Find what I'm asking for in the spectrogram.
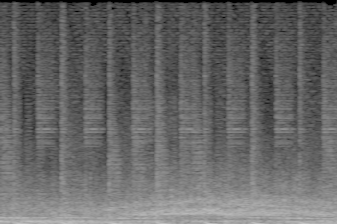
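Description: A race car at Brands Hatch Indy in a racing game losing grip, its engine droning steadily while repeated tire squeals and skids sweep downward, loud and close with no talk.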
